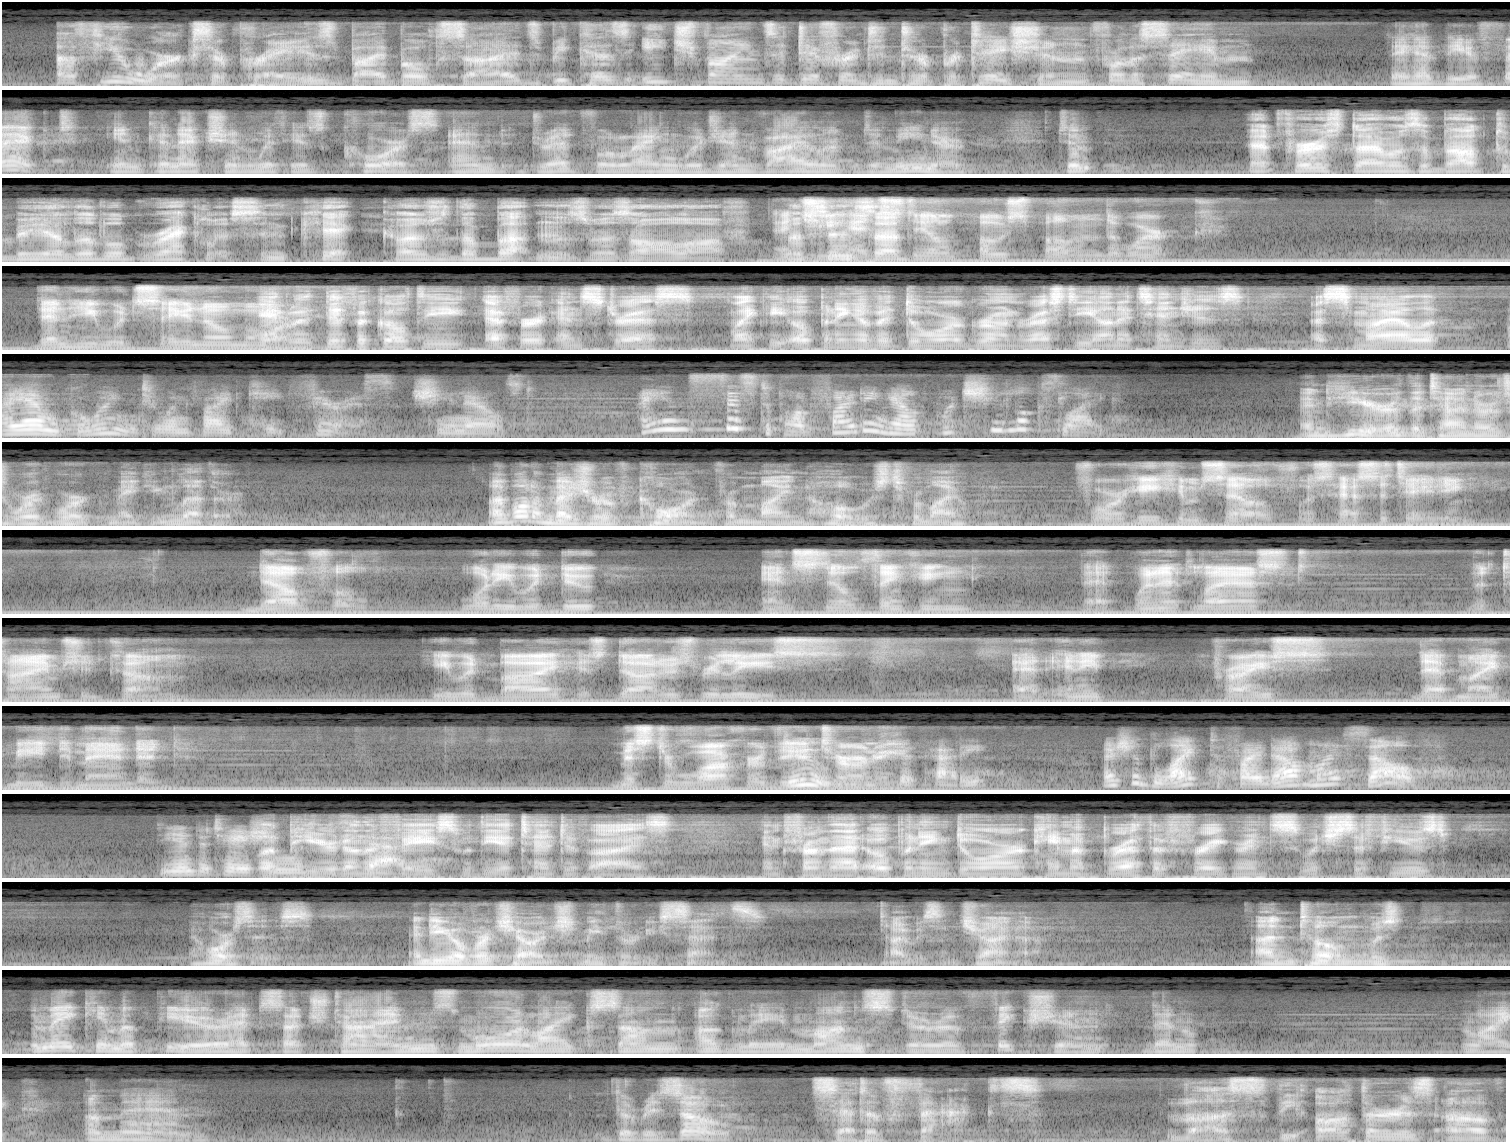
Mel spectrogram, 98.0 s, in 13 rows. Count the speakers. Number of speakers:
7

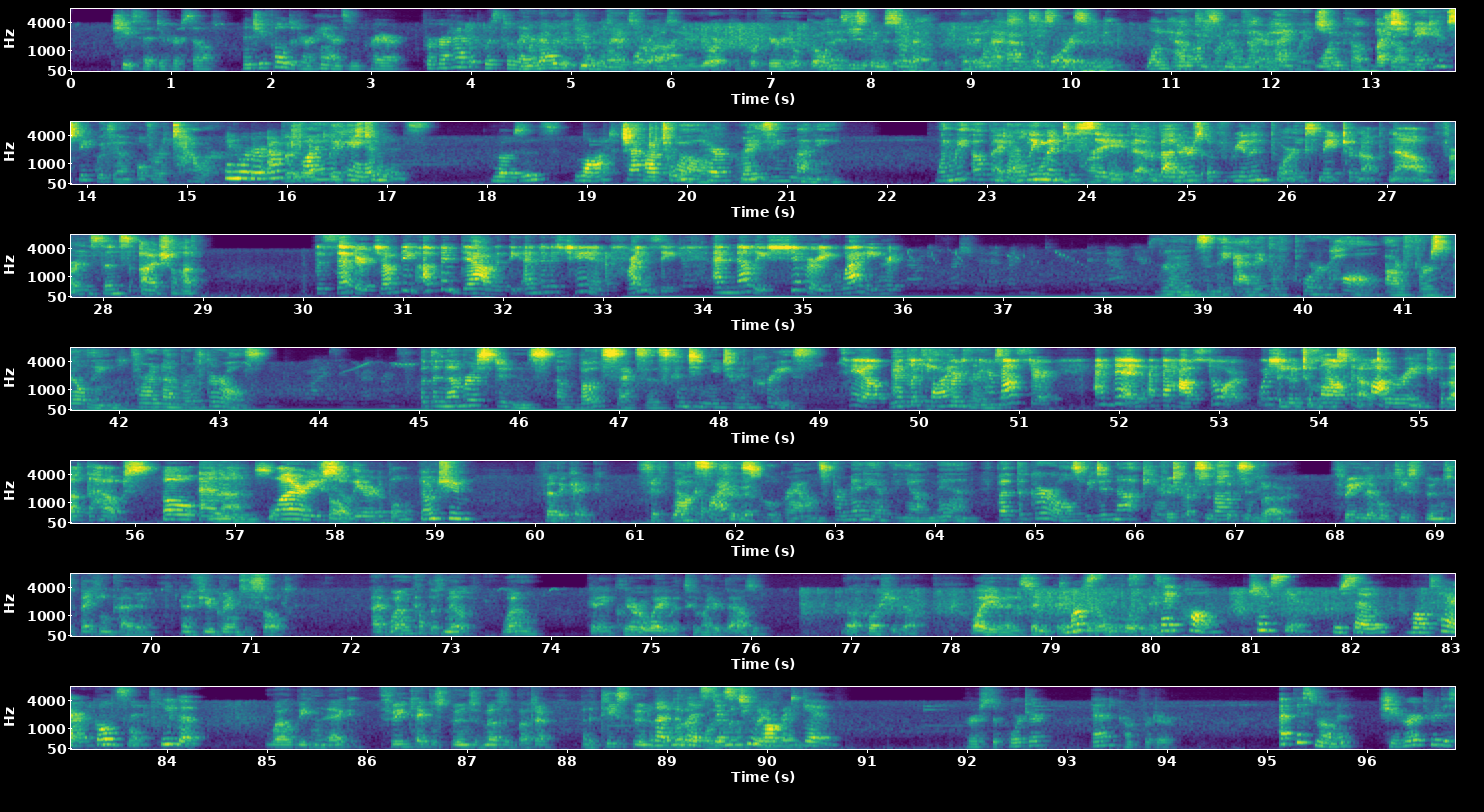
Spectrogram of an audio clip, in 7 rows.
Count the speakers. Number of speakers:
9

